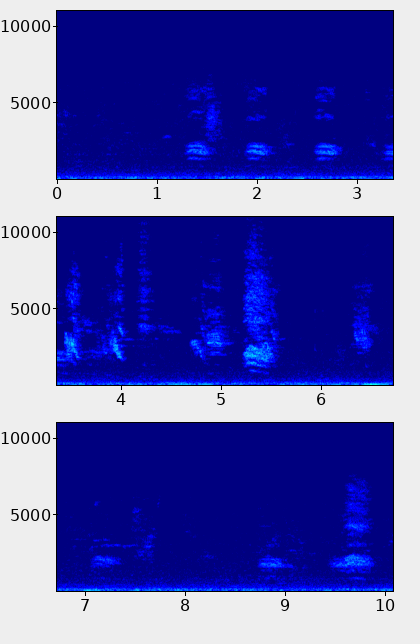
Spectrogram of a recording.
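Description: Near silence with faint bird calls in the background: a series of short calls, some in quick succession, over a low steady hum.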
